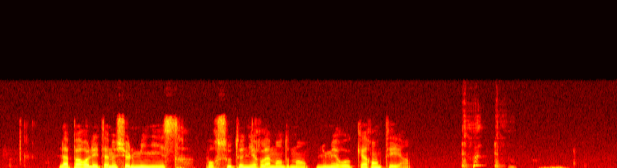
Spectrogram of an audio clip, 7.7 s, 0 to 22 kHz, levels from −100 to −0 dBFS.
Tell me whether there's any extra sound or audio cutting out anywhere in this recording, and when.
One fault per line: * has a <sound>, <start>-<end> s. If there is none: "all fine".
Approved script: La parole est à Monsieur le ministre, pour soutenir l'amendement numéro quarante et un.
* has a cough, 5.7-6.5 s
